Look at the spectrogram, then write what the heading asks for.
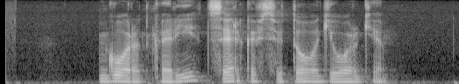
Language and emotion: Russian, neutral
